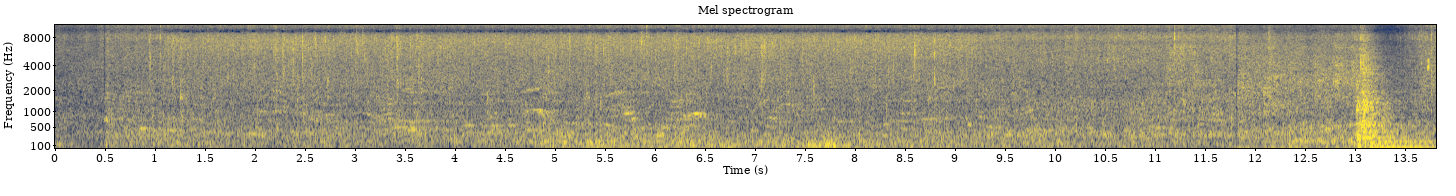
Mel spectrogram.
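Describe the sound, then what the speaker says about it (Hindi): Heavy rain with large drops pours steadily in a snowy setting, a dense, continuous hiss and patter that stays even throughout, with a brief louder disturbance near the end. "बारिश और तेज़ हो गई है, बूंदें देखिए कितनी मोटी मोटी हो गई नज़र आ रही है।"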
